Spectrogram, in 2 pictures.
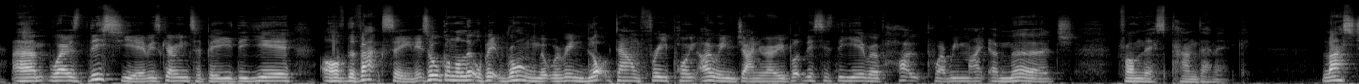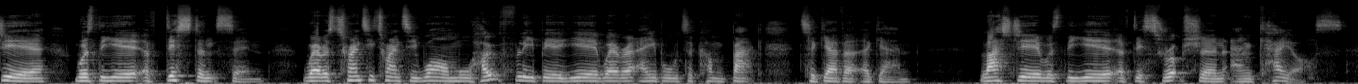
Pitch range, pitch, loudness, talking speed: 145-170 Hz, 155 Hz, -23 LUFS, 160 wpm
